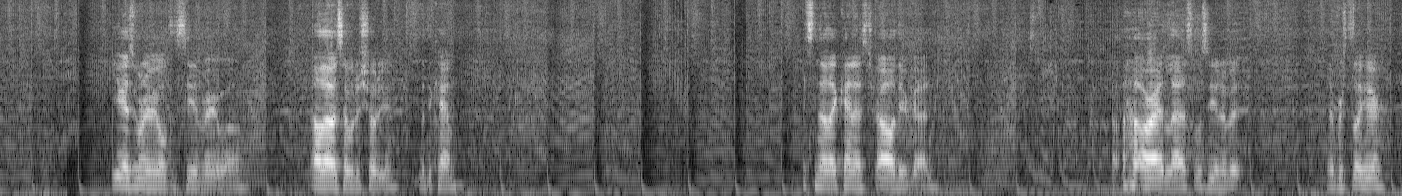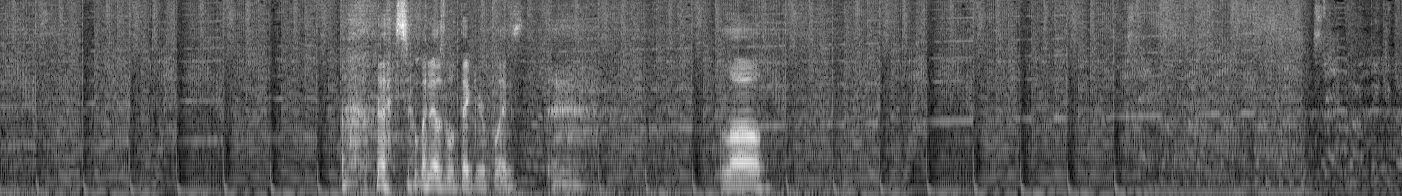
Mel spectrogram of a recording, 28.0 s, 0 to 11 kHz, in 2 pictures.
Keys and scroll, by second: 24.6 z, 25.0 s.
